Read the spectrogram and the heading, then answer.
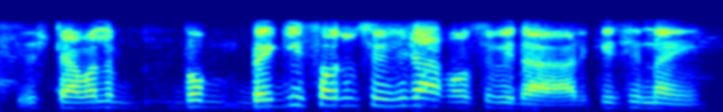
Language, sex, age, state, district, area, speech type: Odia, male, 45-60, Odisha, Nabarangpur, rural, conversation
